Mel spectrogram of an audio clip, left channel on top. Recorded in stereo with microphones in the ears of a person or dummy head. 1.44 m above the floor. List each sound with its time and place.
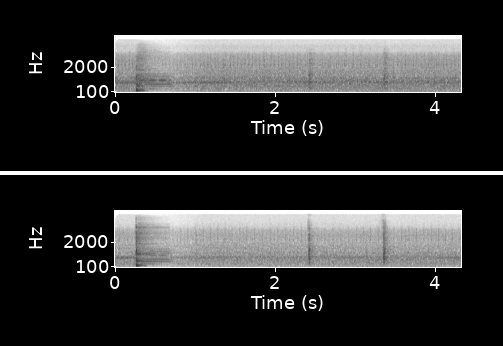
0.2 s a snare drum: 50° right (ahead or behind), 1.0 m
2.4 s chopping: 65° right (ahead or behind), 0.5 m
